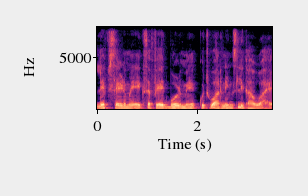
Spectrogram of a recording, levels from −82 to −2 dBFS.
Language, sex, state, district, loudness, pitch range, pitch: Hindi, male, Chhattisgarh, Korba, -16 LUFS, 115-140 Hz, 130 Hz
